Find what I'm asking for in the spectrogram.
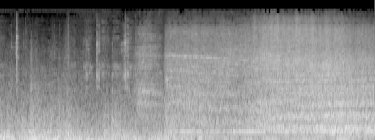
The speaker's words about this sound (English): The plane flies through clouds. It shakes.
